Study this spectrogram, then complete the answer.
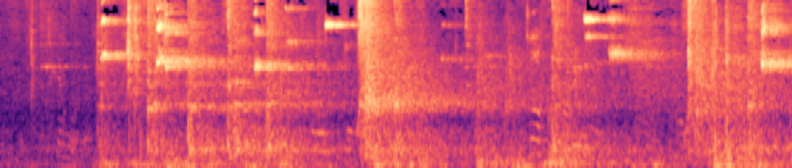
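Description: Shuttlecock hits from badminton rackets ring out in an echoing hall.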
